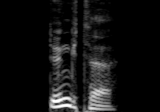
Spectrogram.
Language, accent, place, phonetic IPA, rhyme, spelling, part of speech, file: German, Germany, Berlin, [ˈdʏŋtə], -ʏŋtə, düngte, verb, De-düngte.ogg
- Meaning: inflection of düngen: 1. first/third-person singular preterite 2. first/third-person singular subjunctive II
